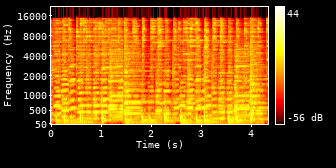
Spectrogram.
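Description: Live forró band playing an instrumental passage: accordions carrying the melody in held, chordal notes over a steady beat on the zabumba bass drum, with a triangle ticking on top.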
